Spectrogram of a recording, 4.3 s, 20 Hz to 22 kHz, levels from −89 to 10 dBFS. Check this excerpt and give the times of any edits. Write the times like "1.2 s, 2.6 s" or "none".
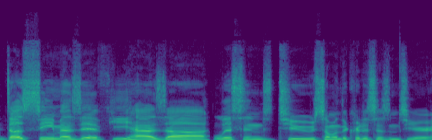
1.1 s, 2.1 s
